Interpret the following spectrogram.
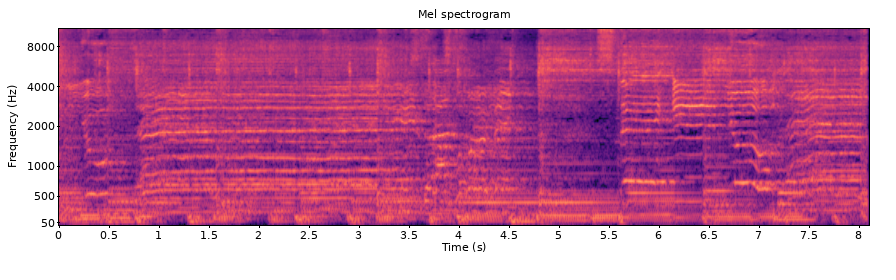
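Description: A woman singing a gospel song live into a handheld microphone, holding long notes, with a live band accompanying her.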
